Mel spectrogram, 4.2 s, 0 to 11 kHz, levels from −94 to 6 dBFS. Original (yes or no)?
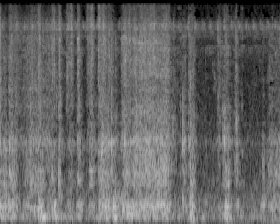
yes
